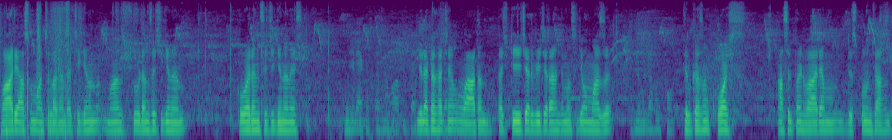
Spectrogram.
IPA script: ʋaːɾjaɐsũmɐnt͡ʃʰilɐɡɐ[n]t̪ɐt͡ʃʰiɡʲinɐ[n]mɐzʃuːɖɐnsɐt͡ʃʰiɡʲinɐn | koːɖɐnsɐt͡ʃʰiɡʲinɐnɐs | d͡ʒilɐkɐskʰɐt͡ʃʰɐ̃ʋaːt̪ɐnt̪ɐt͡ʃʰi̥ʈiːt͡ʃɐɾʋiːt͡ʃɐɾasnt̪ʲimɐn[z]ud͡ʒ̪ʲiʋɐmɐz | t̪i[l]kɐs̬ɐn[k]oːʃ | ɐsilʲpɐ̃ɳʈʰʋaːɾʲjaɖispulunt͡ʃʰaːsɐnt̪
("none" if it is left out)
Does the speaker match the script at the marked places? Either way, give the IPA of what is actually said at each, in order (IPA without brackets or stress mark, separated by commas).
n, n, s, l, kʰ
